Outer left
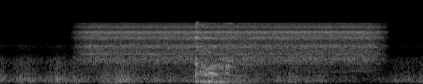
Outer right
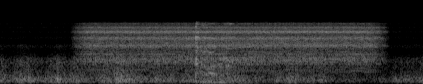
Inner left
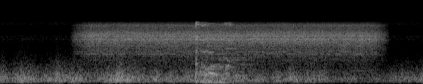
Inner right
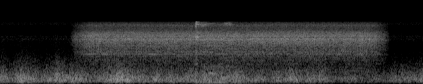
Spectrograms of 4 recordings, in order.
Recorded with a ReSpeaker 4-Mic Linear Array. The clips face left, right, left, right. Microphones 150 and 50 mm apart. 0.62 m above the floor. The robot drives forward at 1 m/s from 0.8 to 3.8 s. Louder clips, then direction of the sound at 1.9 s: Outer left 8 dB, inner left 7 dB; 40° left (ahead or behind).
